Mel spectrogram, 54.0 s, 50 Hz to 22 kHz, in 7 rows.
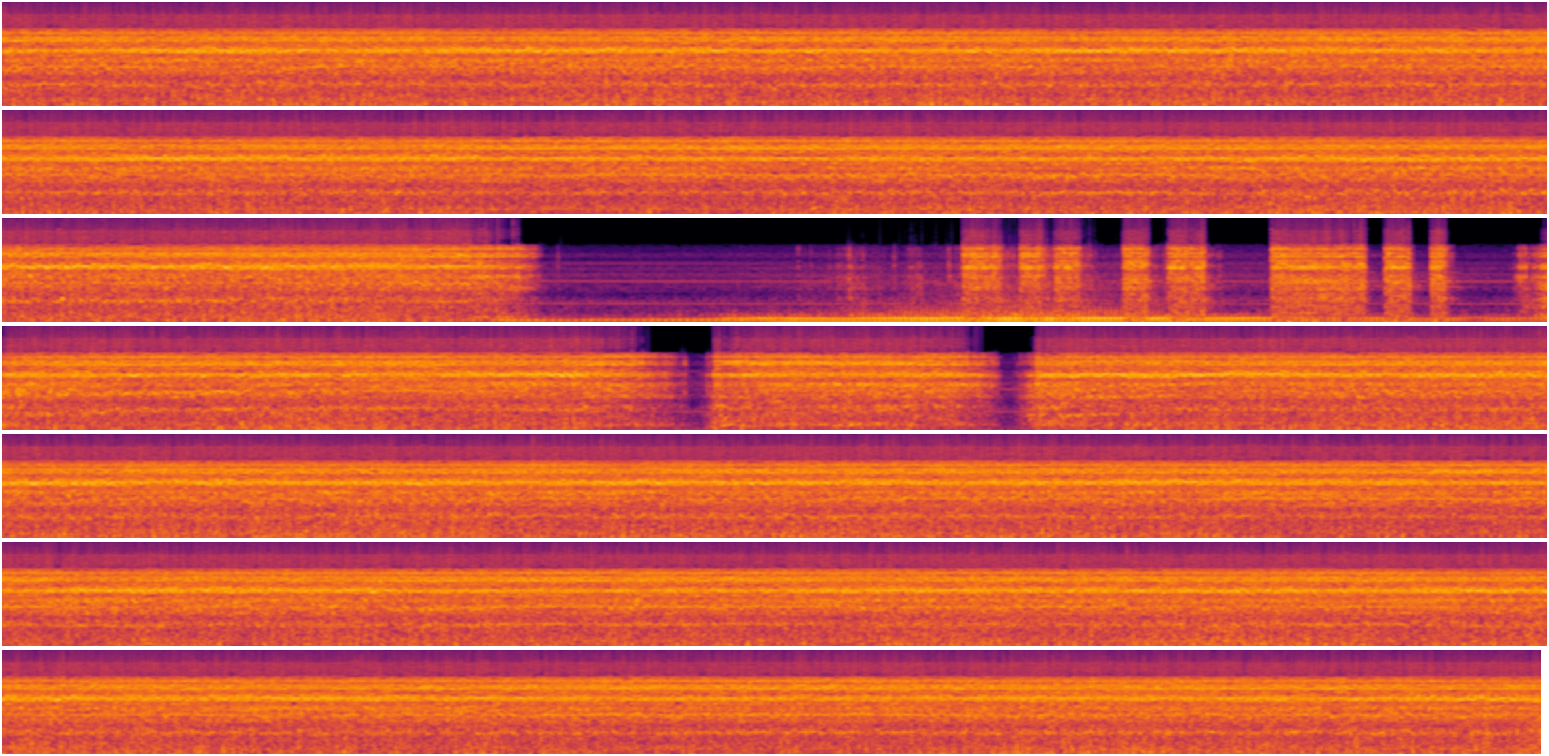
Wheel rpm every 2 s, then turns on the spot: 220, 220, 230, 230, 230, 230, 220, 220, 210, 20, 10, 60, 210, 120, 150, 220, 230, 230, 230, 230, 230, 230, 230, 230, 230, 230, 230.
20-22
